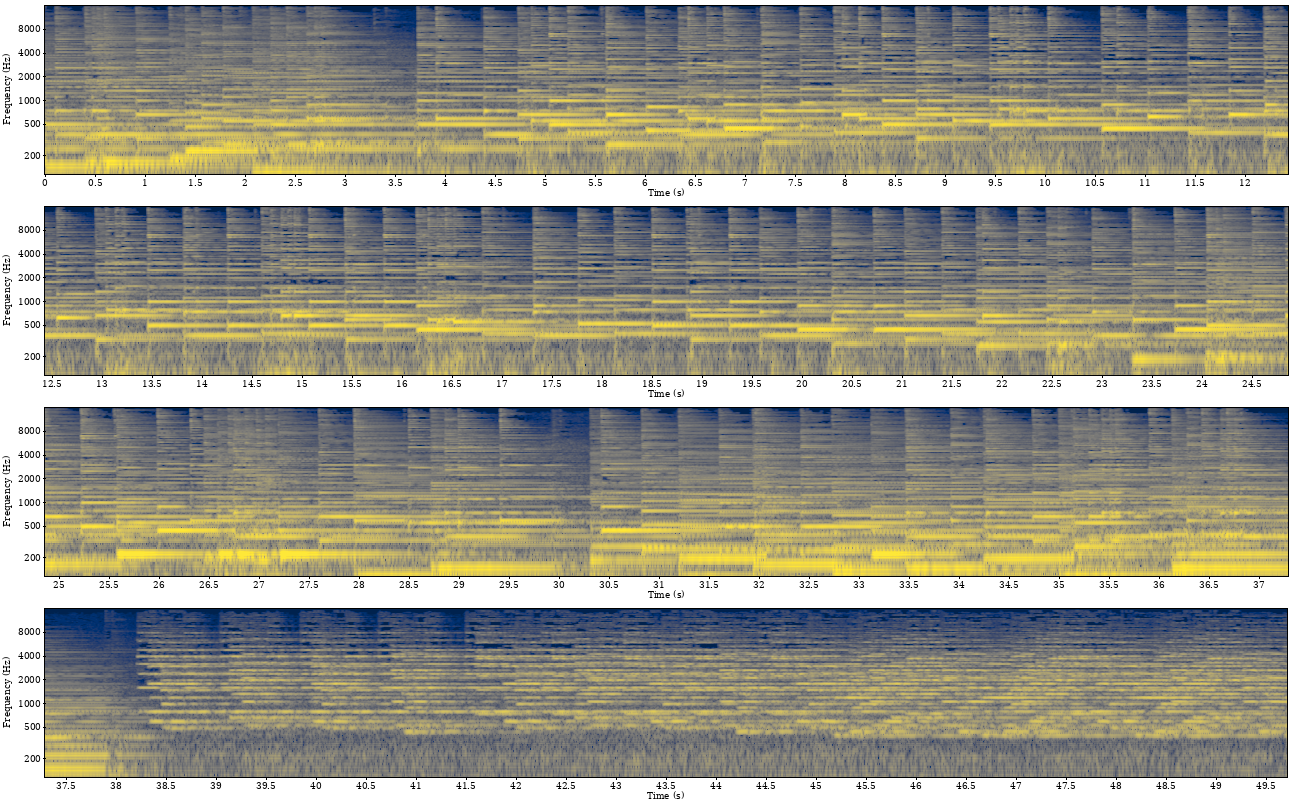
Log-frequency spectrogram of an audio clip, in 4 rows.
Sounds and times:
Harpsichord: 0.0 - 49.7.

